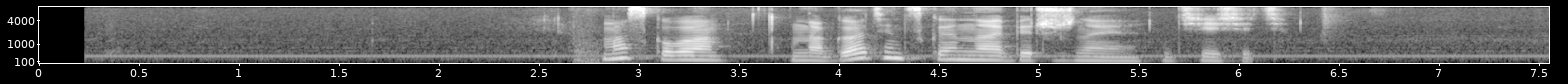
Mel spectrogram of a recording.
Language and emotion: Russian, neutral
